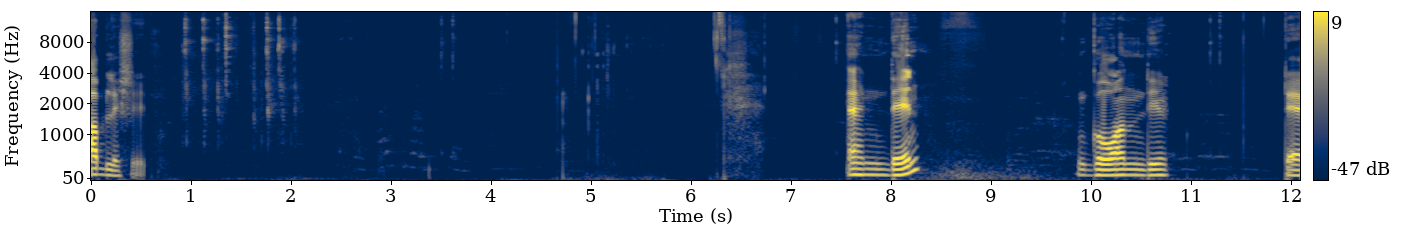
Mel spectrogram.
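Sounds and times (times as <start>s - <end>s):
faint keyboard typing: 0.7s - 2.3s, 2.9s - 3.8s, 10.9s - 11.8s.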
